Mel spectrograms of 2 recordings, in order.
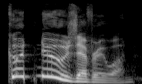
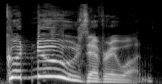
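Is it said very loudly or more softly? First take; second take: more softly; very loudly. First: It is said more softly, without distortion. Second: It is shouted very loudly, distorting the mic.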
